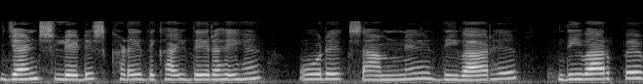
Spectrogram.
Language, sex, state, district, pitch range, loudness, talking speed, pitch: Hindi, female, Uttar Pradesh, Varanasi, 225-250 Hz, -17 LUFS, 140 wpm, 235 Hz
